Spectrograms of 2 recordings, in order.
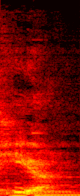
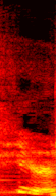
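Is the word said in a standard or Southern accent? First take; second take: Southern; standard. First: It is said in a Southern accent. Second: It is said in a plain standard accent.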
